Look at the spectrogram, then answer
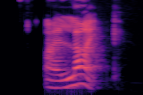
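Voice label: "I like", English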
